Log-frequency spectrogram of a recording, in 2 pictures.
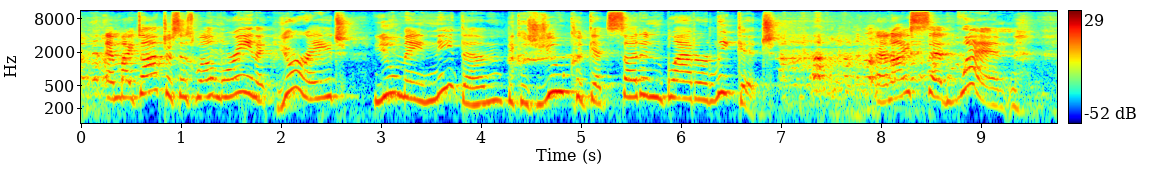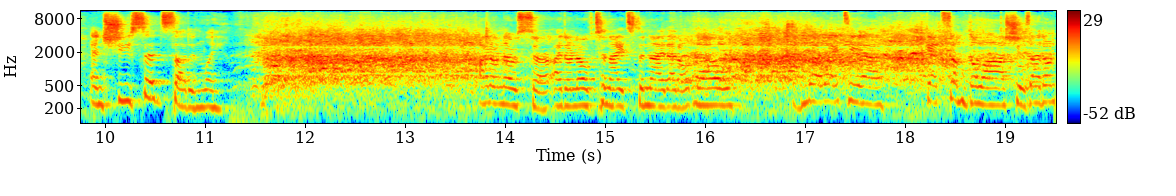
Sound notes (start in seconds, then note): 11.3 audience laughing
